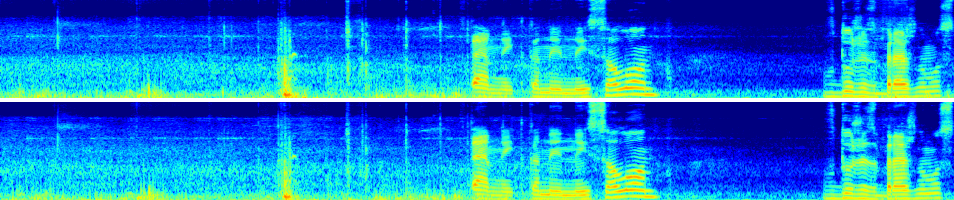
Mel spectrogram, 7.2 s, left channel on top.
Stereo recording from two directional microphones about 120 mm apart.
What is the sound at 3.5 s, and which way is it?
Speech, 50° right (ahead or behind).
